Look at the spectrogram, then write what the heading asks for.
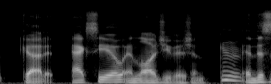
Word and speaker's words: ACCEO: It's written in all caps, ACCEO, but just so we're clear, it's pronounced Axio, Axe EO, right? And if we mention Logivision, that's Logi Vision. Log Vien. Got it. Axio and Logi Vision.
